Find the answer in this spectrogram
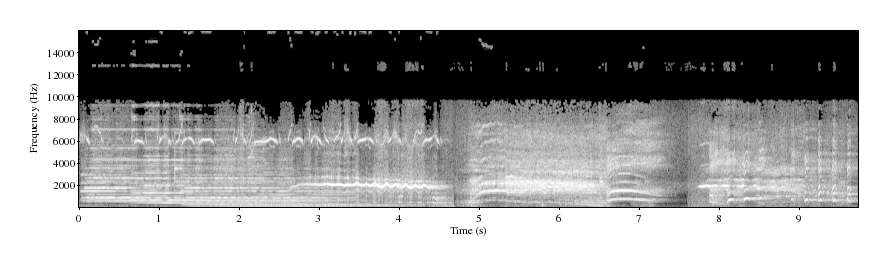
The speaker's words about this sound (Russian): Какие кони! Какие кони!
